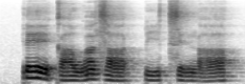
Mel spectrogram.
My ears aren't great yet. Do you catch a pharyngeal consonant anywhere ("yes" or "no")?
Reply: no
